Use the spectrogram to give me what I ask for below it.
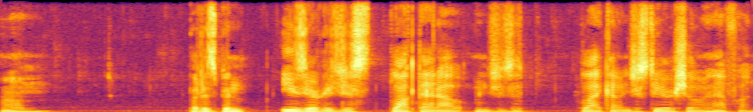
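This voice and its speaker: A man talks in a flat monotone, somewhat breathy, with a dark, mellow tone. He leaves long, frequent pauses. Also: medium pitch for a man, moderate pace. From Tijuana and San Diego area, Mexico/US border. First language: Spanish. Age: 30s. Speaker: improviser and theater worker. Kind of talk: casual interview chat.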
